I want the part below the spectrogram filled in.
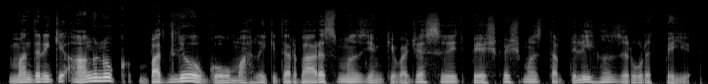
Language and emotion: Kashmiri, neutral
